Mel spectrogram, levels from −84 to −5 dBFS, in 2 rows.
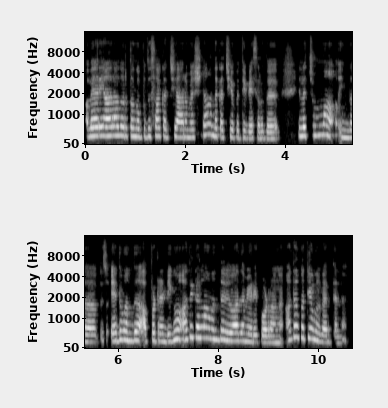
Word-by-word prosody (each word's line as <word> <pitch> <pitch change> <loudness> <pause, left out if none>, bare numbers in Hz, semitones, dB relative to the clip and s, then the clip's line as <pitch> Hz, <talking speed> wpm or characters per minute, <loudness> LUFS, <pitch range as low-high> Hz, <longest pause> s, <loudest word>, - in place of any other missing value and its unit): வேற 285 +1 +6
யாராவது 295 +1 +5
ஒருத்தவங்க 275 -2 -1
புதுசா 270 +2 -2
கட்சி 245 +1 -5
ஆரம்பிச்சுட்டா 245 +6 -3
அந்த 290 -4 0
கட்சியை 240 0 -5
பத்தி 230 0 -7
பேசுறது, 210 -1 -2 0.6
இல்ல 285 - +6 0.2
சும்மா 310 +1 -2 0.3
இந்த 235 0 -1 0.4
சு 275 - -16
எது 260 +3 0
வந்து 270 +1 +2 0.2
அப்ப 260 +3 -3
ட்ரெண்டிங்கோ 245 +5 0
அதுக்கெல்லாம் 355 0 +1
வந்து 300 0 0
விவாத 260 -1 +3
மேடை 225 -1 -2
போடுறாங்க. 205 -1 0 0.2
அத 375 +5 +1
பத்தி 345 0 -1
உங்க 275 -5 -1
கருத்து 210 -2 -3
என்ன? 195 - -15
260 Hz, 155 wpm, -24 LUFS, 235-295 Hz, 0.6 s, வேற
